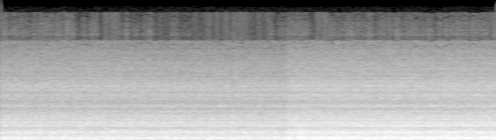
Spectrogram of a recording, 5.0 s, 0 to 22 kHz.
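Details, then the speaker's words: Carlin EZ Gas burner on call for heat, self-test 2: burner light and amber LED on, blower motor starts and holds a smooth, even air rush for about 30-second normal pre-purge before igniter. "The manager's burner light turns on, the amber LED turns on. The motor starts and pre-purge begins for about 30 seconds."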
